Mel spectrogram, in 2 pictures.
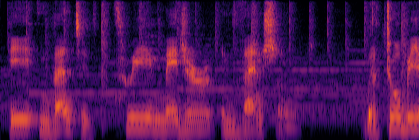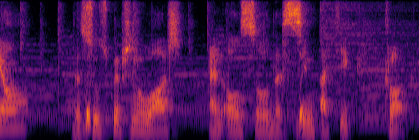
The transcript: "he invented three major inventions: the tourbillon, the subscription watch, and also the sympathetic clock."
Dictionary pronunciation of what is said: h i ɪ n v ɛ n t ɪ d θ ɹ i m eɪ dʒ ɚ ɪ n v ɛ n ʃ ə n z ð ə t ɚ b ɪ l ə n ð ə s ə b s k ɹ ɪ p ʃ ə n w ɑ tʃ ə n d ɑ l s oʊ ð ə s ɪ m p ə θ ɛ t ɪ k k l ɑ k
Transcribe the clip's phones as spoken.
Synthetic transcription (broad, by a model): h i ɪ n v ɛ n t ɪ d θ ɹ i m eɪ dʒ ɚ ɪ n v ɛ n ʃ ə n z ð ə t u b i ə ð ə s ə b s k ɹ ɪ p ʃ ə n w ɑ tʃ ə n d ɑ l s oʊ ð ə s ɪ m p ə t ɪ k k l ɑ k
